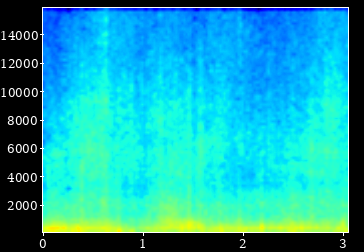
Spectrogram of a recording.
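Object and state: Nothing is struck.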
